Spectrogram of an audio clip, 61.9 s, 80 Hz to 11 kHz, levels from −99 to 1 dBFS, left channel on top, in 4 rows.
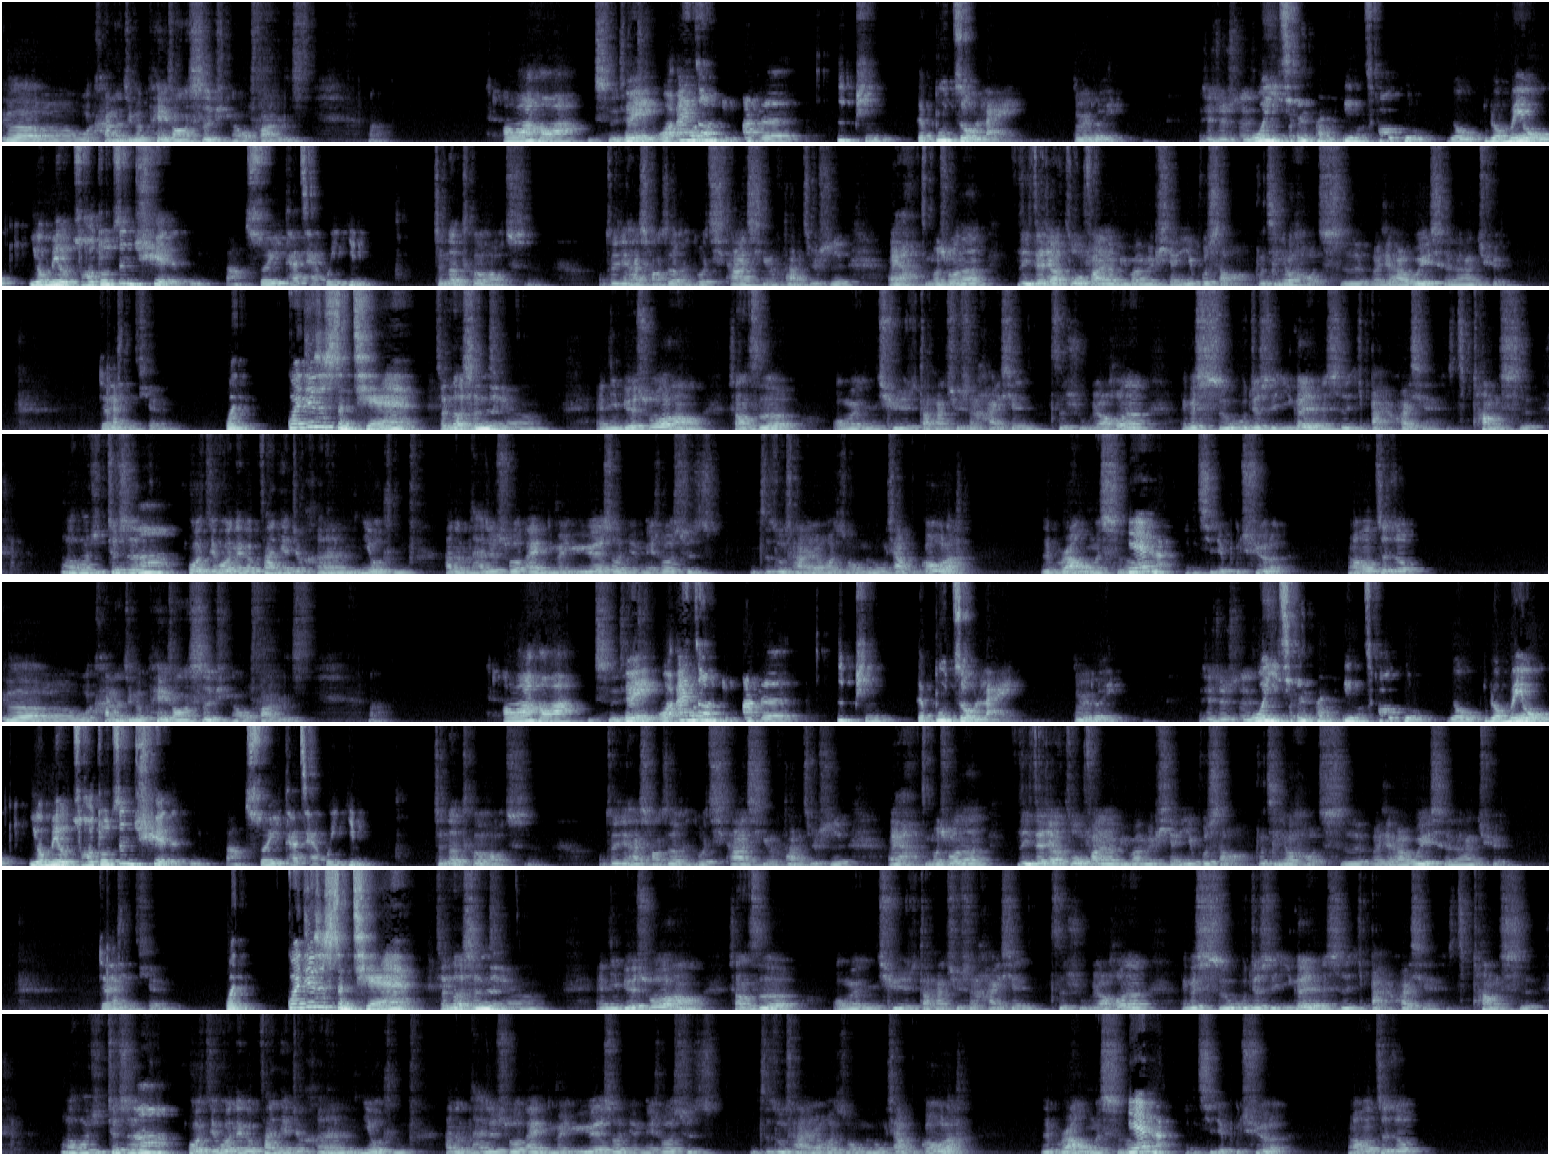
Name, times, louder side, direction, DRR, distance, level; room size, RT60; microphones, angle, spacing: voice 1, 0.0-3.0 3.7-3.8 5.9-6.5 6.9-7.0 10.7-11.1 12.0-12.6 13.0-13.2 19.8-20.8 21.4-25.3 25.6-30.5 31.1-31.2 32.0-32.1 32.4-32.6 35.3-36.3 36.9-37.9 38.3-38.8 39.3-42.4 42.7-46.3 47.0-47.9 48.3-50.5 50.8-53.5 53.9-56.0 56.8-57.9 58.3-59.2 59.9-60.4, right 1 dB, 25° left, -2 dB, 7.2 m, -32 dB
voice 2, 5.0-5.7 6.2-7.1 7.4-7.9 8.4-8.8 9.2-10.1 10.9-11.1 12.1-12.2 12.5-15.5 15.7-17.5 17.7-19.1 22.2-22.3 31.9-32.3 33.2-33.4 33.8-35.1 35.7-36.0 47.7-48.0 57.7-58.1, equal, 35° right, 5 dB, 1.1 m, -24 dB
13.5 x 13.5 x 2.4 m, 0.31 s
head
